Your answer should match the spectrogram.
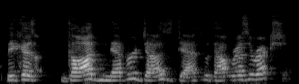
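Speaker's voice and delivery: ordinary talk, nothing marked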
